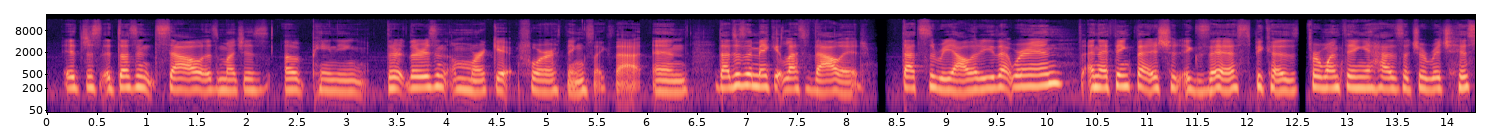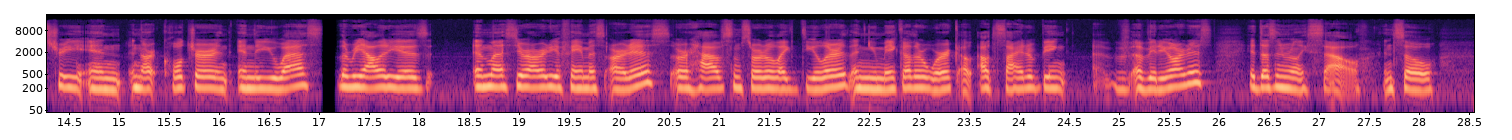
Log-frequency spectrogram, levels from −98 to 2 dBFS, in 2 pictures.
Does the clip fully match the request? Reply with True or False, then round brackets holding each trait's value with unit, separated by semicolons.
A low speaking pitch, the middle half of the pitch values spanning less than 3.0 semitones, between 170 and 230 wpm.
False (200 Hz; 2.5 semitones; 190 wpm)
